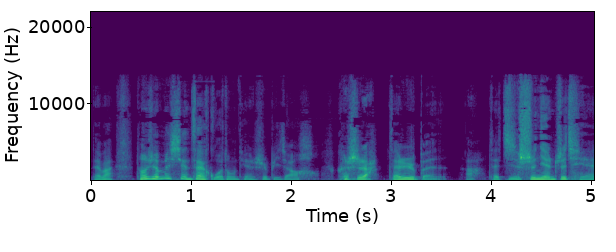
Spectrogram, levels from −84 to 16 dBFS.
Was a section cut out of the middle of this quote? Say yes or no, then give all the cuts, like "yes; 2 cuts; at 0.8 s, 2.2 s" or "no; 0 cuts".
yes; 2 cuts; at 2.4 s, 2.9 s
